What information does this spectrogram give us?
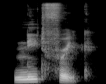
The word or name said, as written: neat freak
